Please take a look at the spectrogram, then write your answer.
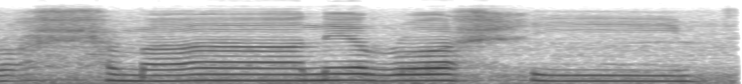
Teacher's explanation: یہاں پر ہا جو ہے یہ حلق سے ادا کرنے والا ہے، دونوں میں رحمن الرحیم، اور ساتھ میں میم کے اوپر کھڑی زبر ہے، اس کو لمبا بھی کرنا ہے۔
